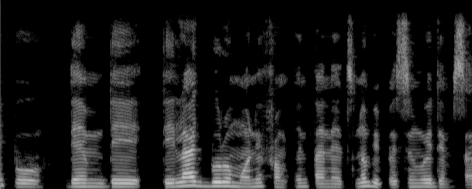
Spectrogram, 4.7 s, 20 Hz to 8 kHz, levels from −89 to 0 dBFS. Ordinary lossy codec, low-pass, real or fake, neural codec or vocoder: none; 7.2 kHz; real; none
